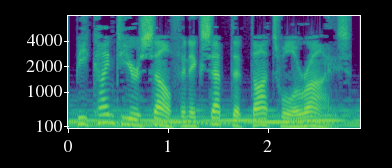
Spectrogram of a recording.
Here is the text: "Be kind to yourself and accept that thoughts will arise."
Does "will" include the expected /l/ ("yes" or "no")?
yes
